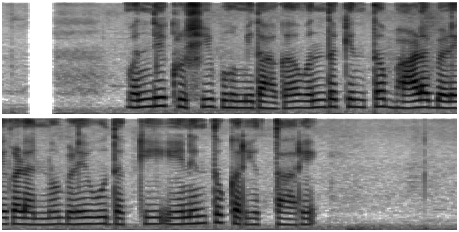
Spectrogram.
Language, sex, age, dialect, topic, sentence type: Kannada, female, 36-40, Dharwad Kannada, agriculture, question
